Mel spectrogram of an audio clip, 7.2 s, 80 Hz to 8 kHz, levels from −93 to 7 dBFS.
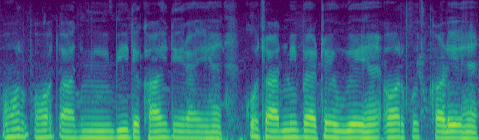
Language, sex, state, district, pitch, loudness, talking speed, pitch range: Hindi, male, Madhya Pradesh, Katni, 140 Hz, -14 LUFS, 140 wpm, 135-145 Hz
